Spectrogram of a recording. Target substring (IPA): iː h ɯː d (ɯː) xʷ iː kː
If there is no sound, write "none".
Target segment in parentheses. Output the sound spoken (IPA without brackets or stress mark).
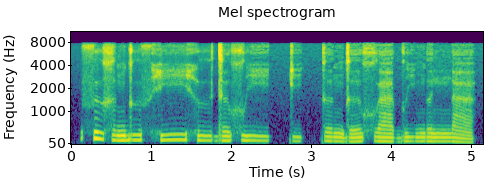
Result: əː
